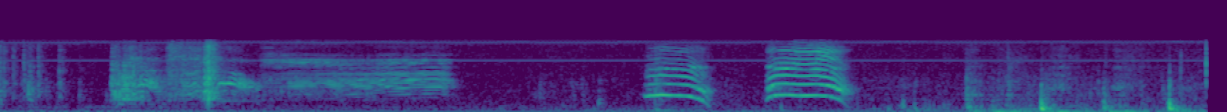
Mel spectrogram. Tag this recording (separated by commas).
livestock, bovinae, Moo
